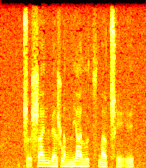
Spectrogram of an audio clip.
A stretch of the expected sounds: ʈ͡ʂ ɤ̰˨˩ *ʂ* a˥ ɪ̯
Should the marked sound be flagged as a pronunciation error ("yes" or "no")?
no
